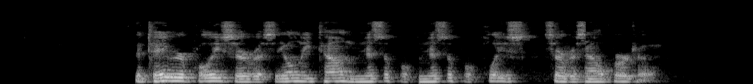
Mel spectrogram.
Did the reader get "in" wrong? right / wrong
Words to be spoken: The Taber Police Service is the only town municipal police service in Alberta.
wrong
